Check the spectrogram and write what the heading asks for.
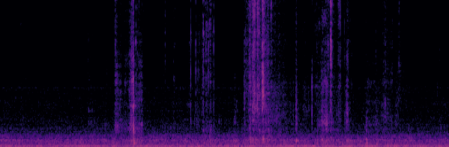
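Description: Faint scraping and crackling of an eggshell being scooped through loose potting soil in a paper bowl, with the sharpest crackles about two seconds and about four seconds in, over a low steady hum.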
